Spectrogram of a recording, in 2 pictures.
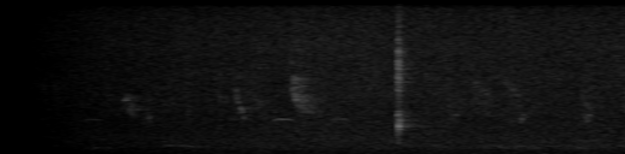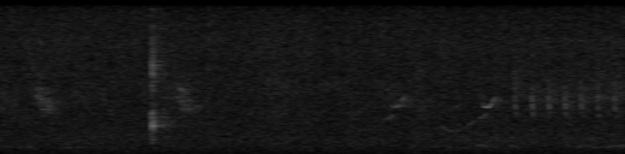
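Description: Scattered short bird chirps over a steady outdoor background hiss, with two sharp clicks about two and a half and five seconds in.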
